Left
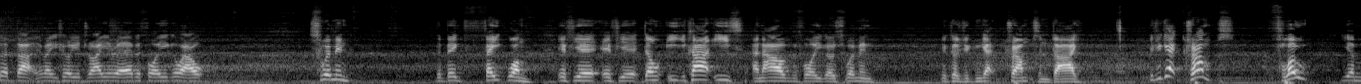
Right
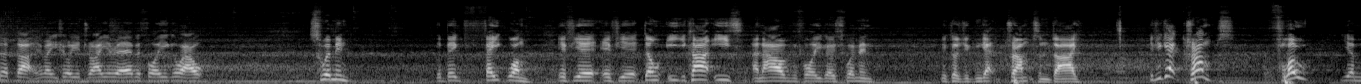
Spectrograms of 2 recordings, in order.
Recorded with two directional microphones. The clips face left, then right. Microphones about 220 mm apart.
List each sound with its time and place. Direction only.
0.0 s speech: 5° left (ahead or behind)
3.2 s speech: 15° left (ahead or behind); by 8.7 s centre (ahead or behind)
9.4 s a man's voice: 10° left (ahead or behind)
